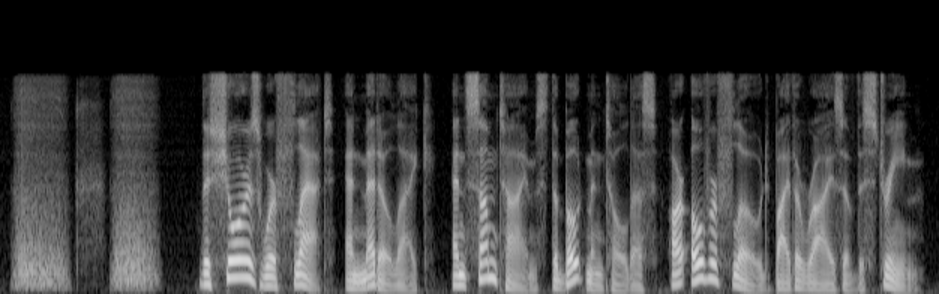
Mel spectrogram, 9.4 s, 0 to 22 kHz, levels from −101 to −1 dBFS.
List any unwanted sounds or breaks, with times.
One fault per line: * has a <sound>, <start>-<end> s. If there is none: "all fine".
* has a sniff, 0.1-1.6 s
